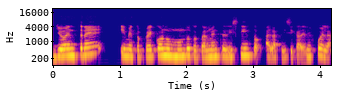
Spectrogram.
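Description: A woman's unremarkable speaking voice, fairly high in pitch, at a moderate pace. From Honduras, El Paraíso. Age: 20s. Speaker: physicist and university instructor. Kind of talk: interview.

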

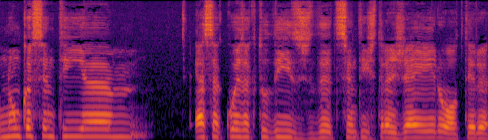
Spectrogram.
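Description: The tone is dark and mellow, delivered at a fairly slow pace. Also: man. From Portugal, São João da Madeira. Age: 40s. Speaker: truck driver. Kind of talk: casual chat. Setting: Skype call from a parked car. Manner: halting, repeats words.

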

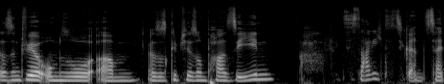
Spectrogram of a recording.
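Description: Delivery is fairly quick. The tone is dark and mellow, and the intonation stays fairly even. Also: woman. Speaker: podcast host. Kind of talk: casual monologue. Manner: rambling, filler-heavy.

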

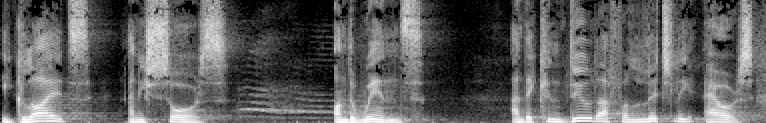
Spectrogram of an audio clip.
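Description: A man's fairly high voice at a very slow pace, with long, frequent pauses and ordinary pitch variation. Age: 50s. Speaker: preacher. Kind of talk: sermon.

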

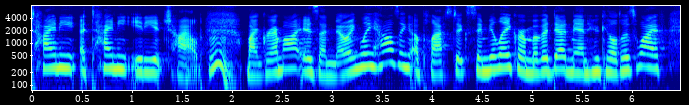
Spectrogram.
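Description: A woman's very fast, lively speech in a bright, sharp tone. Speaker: podcast co-host. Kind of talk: casual banter podcast. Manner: playful, joking.

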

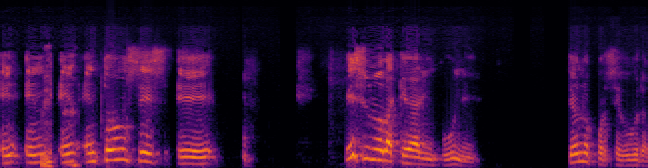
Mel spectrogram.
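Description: A man with a high-pitched voice and a dark, mellow tone speaks at a very slow pace, his pitch swinging very widely between long, frequent pauses. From Bolivia. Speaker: audience participant. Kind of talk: casual comment.

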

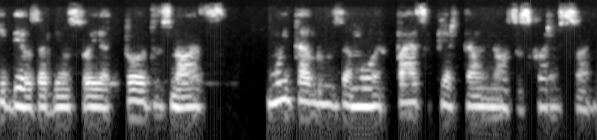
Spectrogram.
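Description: A woman speaks at a very slow pace. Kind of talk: spiritual sharing.

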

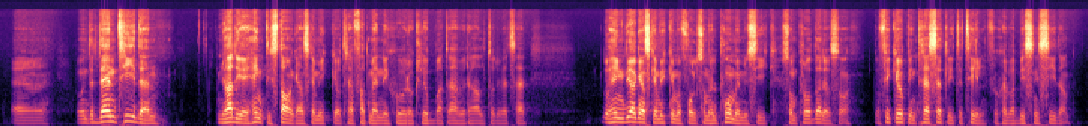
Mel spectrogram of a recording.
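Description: A man with an unremarkable speaking voice, fairly low in pitch with ordinary pitch variation, at a fairly quick pace with big swings in loudness, on a very clean recording with a silent background. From Stockholm area, Sweden (Järfälla). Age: 30s. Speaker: music industry manager. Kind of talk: interview.

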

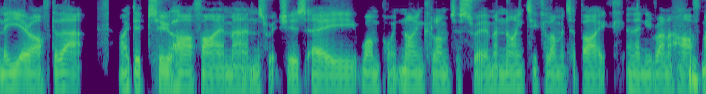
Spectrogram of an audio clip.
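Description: A man with a British accent speaks at a fairly quick pace. His very deep, low voice has a bright, sharp tone and flat, monotone intonation. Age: 40s. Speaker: patient advocate and endurance athlete. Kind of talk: interview.

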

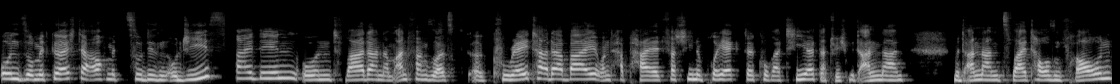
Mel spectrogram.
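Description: A woman talks at a moderate pace in a normal speaking voice. Her pitch is fairly high, her intonation fairly even, and the background quiet. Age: 50s. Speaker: fashion label founder. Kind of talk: casual chat.

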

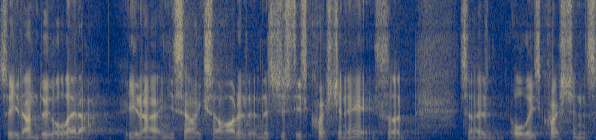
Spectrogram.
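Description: In a very clean recording with a silent background, a man with an Australian accent speaks at a fairly quick pace, his very deep, low voice bright and sharp in tone yet monotone and flat. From Broken Hill, New South Wales, Australia. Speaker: retired Australian rules footballer. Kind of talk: casual interview.

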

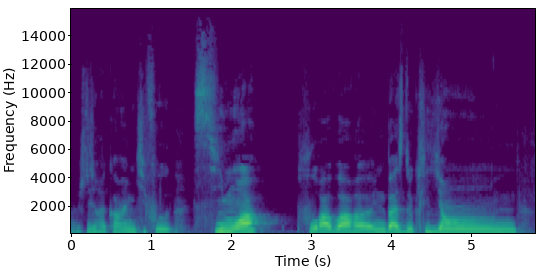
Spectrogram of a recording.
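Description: Her medium-pitched voice, a woman's, keeps a fairly even intonation. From France, Annecy. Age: 30s. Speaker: web writer and SEO consultant. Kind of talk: casual chat.

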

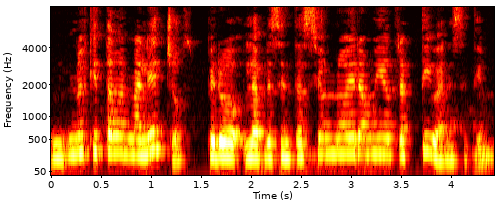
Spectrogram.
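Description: At a moderate pace, a woman talks with a dark, mellow tone, a high pitch and ordinary pitch variation. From Argentina, raised in Chile from age 12. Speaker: entrepreneur, confectionery business founder. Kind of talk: interview. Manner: halting, many repetitions.

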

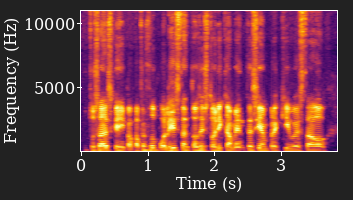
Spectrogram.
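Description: A man rattles along at a very fast pace in a somewhat breathy, fairly high voice, his intonation fairly even. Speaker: podcast host. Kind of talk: interview.

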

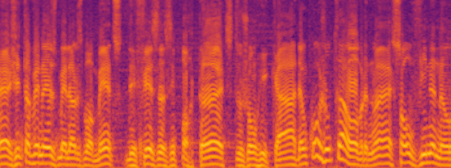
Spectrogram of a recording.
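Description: Medium-pitched man at a very fast pace with hardly any pauses, lively intonation, very even loudness, and noticeable background noise. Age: 30s. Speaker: sports radio host. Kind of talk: sports talk radio.

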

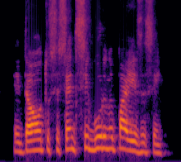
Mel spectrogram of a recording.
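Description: A man's high-pitched voice at a moderate pace, on a very clean recording with a silent background. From southern Brazil, Santa Catarina (Joinville). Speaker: futsal player. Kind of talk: interview.

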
